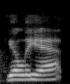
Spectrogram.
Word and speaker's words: Gilliatt: This director for this movie was Sidney, I'm going to pronounce it probably wrong, but it's Gilliatt. – There you go. – Gilliatt.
